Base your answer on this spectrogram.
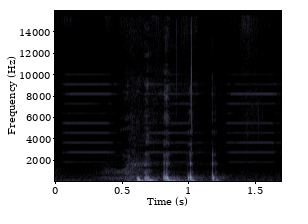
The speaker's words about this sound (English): That's my wife's alarm. Maybe she'll get up and shut it off.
